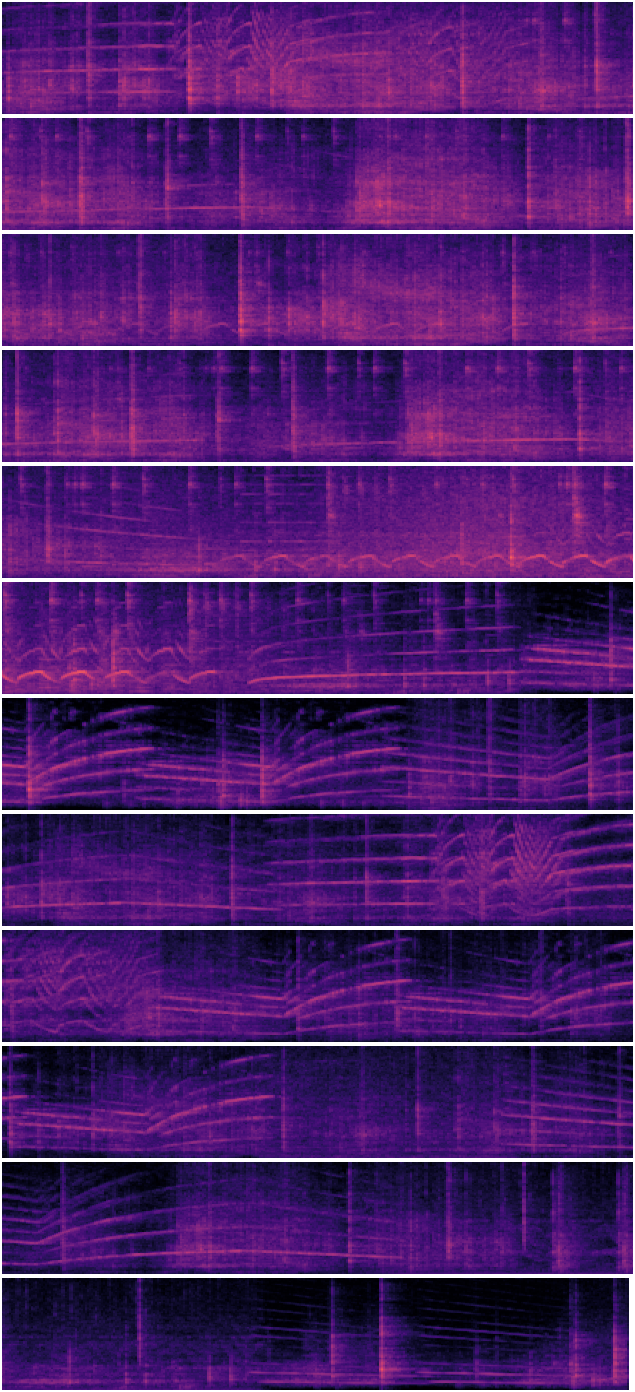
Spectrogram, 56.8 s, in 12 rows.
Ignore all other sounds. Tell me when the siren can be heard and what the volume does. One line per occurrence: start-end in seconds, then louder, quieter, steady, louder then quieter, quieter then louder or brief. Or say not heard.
0.0-56.7 louder then quieter.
